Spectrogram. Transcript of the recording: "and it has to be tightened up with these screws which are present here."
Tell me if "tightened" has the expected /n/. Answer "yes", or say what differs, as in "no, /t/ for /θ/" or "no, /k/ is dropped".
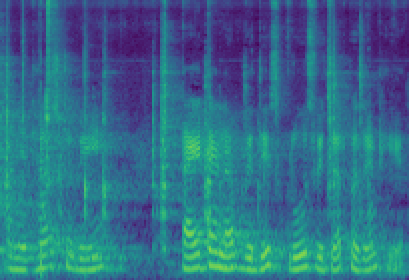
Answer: yes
